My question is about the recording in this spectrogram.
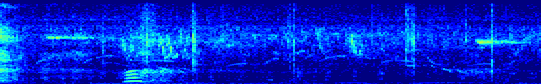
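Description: A dog giving two short whining yelps, each rising then falling in pitch, about a second apart.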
